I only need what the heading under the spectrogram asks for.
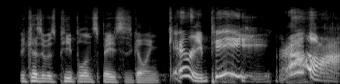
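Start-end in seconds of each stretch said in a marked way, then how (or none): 1.7-3.4 high, slow, drawn-out goblin cry. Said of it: "that's a good Goblin voice".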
